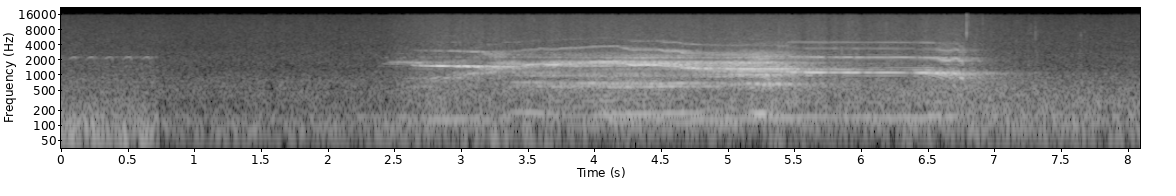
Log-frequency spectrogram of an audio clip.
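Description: A bull elk bugling once, for about four seconds starting some two and a half seconds in. It is a high whistling call that climbs and wavers, over a low tone underneath, and then breaks off.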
